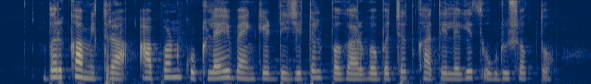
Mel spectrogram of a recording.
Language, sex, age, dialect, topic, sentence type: Marathi, female, 31-35, Northern Konkan, banking, statement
